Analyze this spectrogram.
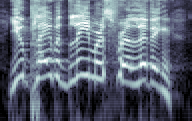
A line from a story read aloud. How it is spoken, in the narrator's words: cried Rachel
